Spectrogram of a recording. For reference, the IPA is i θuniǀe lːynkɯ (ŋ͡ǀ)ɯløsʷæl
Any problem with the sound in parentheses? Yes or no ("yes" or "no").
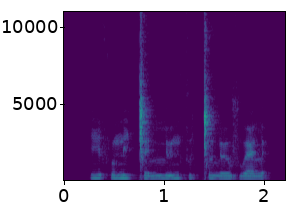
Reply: yes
